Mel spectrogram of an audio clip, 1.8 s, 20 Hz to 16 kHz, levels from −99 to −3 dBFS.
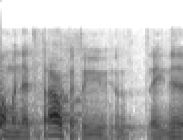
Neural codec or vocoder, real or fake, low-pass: codec, 16 kHz, 2 kbps, FunCodec, trained on Chinese and English, 25 frames a second; fake; 7.2 kHz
